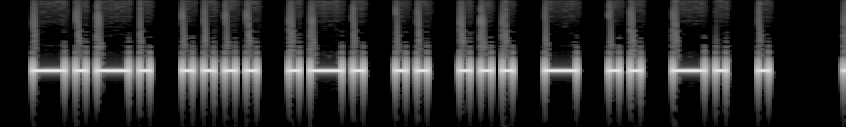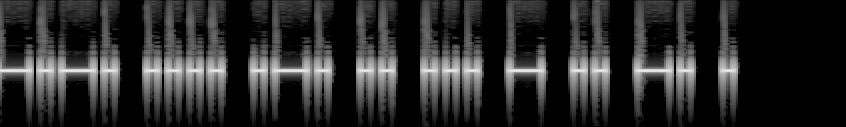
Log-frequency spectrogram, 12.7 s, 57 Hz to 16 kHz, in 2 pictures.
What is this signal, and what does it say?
Morse code, heard as a keyed tone, about 16 wpm, 700 Hz. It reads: CHRISTINE CHRISTINE
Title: Practice QSO - Exchange 1 - Beginning - 15wpm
